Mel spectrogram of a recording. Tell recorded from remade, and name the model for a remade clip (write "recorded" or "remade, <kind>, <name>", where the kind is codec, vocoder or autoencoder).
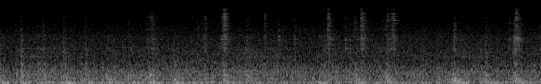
remade, vocoder, BigVGAN v2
